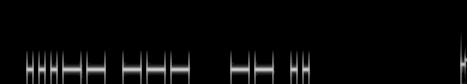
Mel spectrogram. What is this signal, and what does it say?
Morse code, heard as a keyed tone, about 20 wpm, 700 Hz. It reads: 3O MI
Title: Winter Field Day Exchanges 20wpm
